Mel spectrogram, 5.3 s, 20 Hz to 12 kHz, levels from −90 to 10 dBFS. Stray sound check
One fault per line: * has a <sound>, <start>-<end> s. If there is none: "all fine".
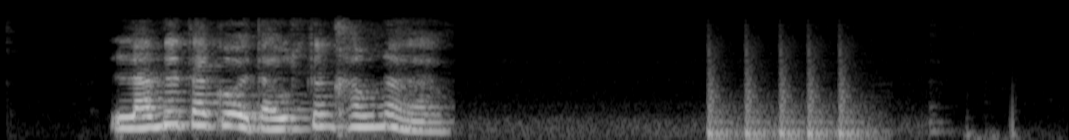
* has a thud, 3.5-4.5 s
